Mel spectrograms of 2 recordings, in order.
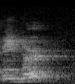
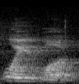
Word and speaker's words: Uyghur: And Uyghur in English, sometimes they pronounce it as Uyghur. It's Uyghur in our language.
